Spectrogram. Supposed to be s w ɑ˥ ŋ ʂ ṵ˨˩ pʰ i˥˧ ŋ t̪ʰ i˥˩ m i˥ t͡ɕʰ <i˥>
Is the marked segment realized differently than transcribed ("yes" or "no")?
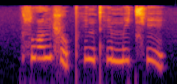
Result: yes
